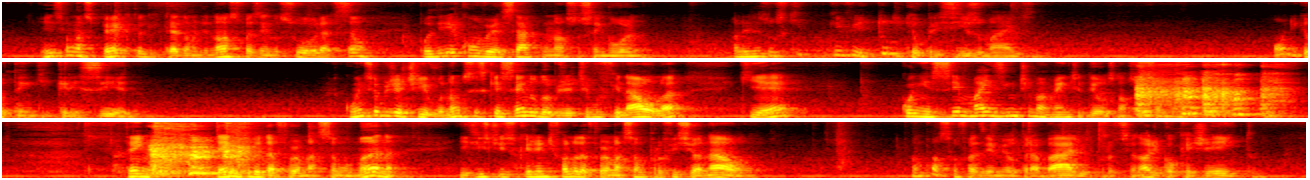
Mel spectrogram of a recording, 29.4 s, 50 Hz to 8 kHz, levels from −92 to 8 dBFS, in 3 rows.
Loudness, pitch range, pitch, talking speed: -23 LUFS, 100-170 Hz, 130 Hz, 150 wpm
